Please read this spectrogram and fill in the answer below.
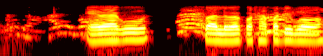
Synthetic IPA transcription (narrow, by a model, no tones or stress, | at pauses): ɛɹaakʊ | swajlokakɔtʰapatibɔ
